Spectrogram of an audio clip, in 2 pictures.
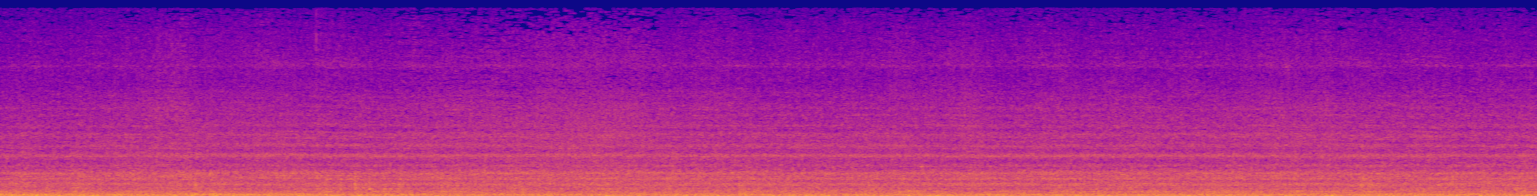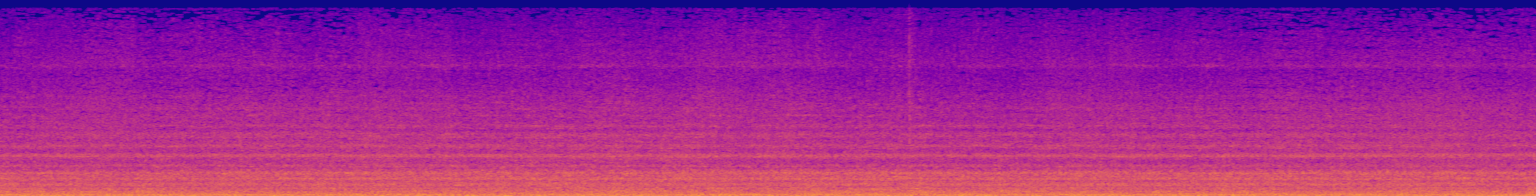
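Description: Coal train's hopper wagons rolling steadily past, a continuous rumble and clatter of wheels on the rails with a faint steady whine over it.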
